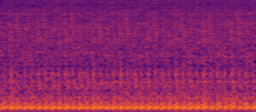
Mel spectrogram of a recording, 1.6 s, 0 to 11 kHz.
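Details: 1991 Toyota Carina II petrol idling with all electrics on (lights, heater) after refitting a repaired alternator, charging 13.7 V versus 11.8 V before: smooth, even low hum with no whine, squeal or stumble; normal idle.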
